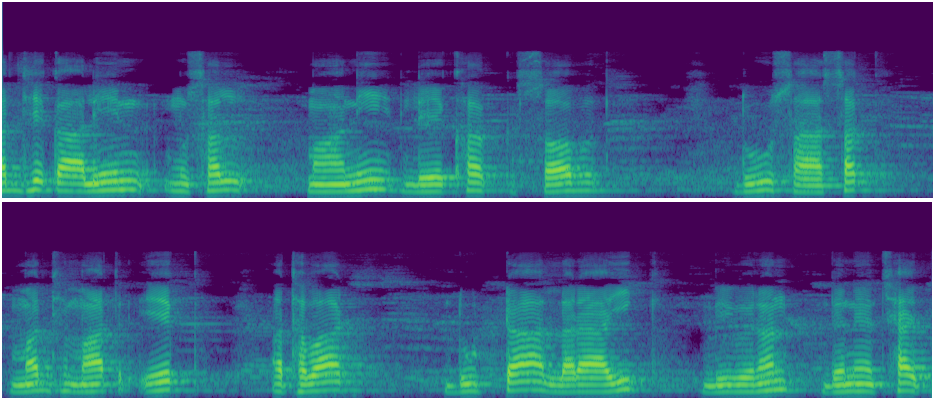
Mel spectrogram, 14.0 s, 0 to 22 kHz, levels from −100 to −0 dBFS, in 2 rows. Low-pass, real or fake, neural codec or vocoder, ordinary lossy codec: none; real; none; none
